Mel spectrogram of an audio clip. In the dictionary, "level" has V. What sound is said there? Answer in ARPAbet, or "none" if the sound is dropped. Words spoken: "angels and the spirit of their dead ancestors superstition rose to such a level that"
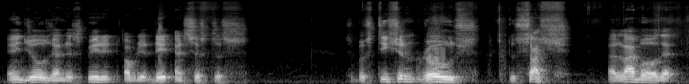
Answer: B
